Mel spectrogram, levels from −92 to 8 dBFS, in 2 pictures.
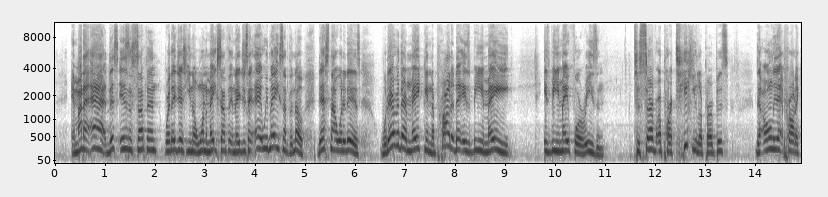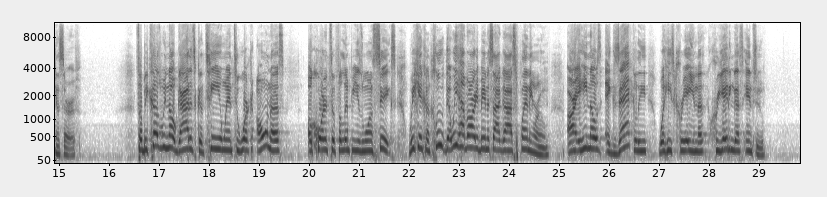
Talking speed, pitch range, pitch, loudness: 195 wpm, 180-225 Hz, 200 Hz, -19 LUFS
